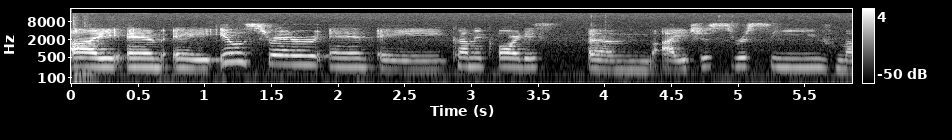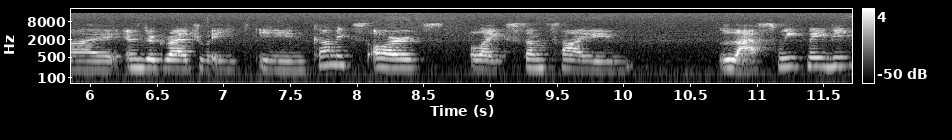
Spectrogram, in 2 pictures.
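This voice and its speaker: In a Quebec accent, a woman with a fairly high pitch talks at a very slow pace. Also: ordinary pitch variation. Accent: French Canadian accent in English. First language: French. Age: 20s. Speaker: illustrator and comic artist. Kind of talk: interview. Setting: live stream. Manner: hesitant, many fillers.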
